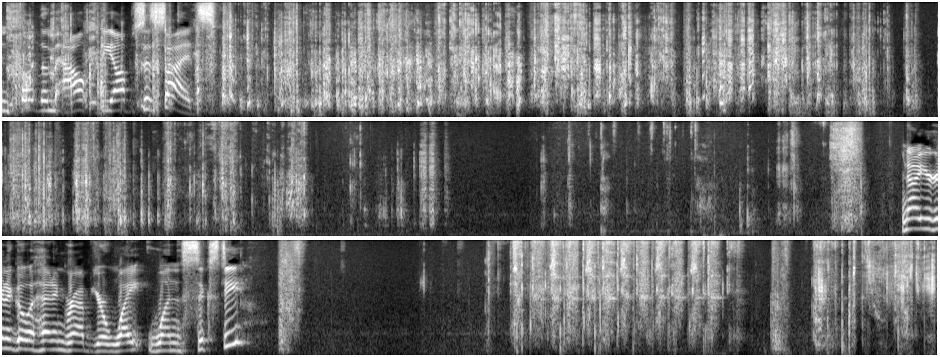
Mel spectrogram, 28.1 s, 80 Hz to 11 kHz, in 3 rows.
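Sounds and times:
balloons rubbing and scraping: 0.0 - 13.9, 21.5 - 21.8, 23.6 - 28.0.

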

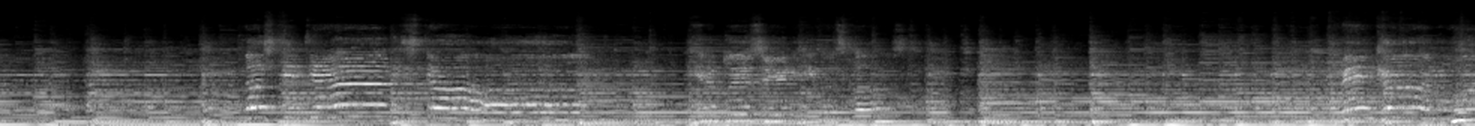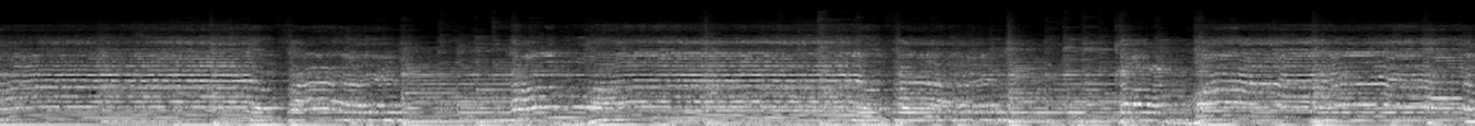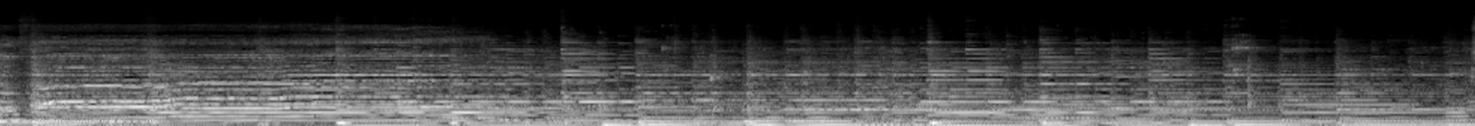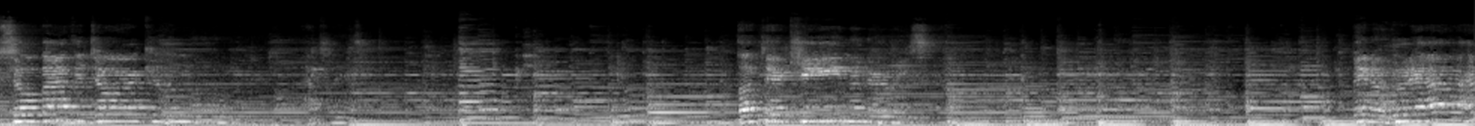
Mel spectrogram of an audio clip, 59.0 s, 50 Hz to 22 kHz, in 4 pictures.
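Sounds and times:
bass guitar: 0.0 - 59.0
strummed acoustic guitars: 0.0 - 59.0
wordless singing: 13.4 - 35.1.

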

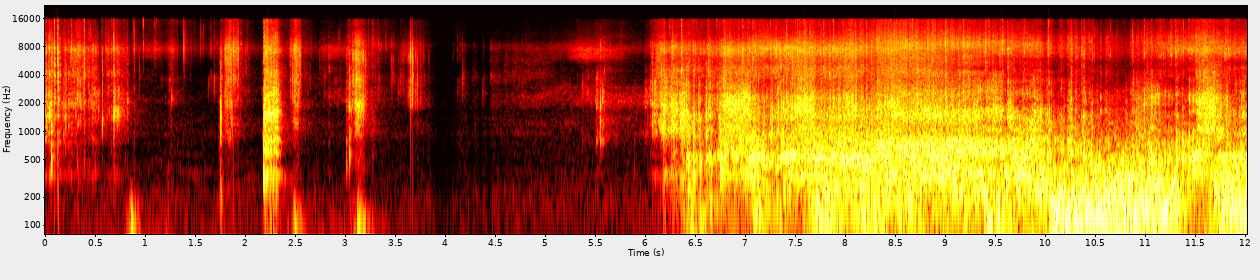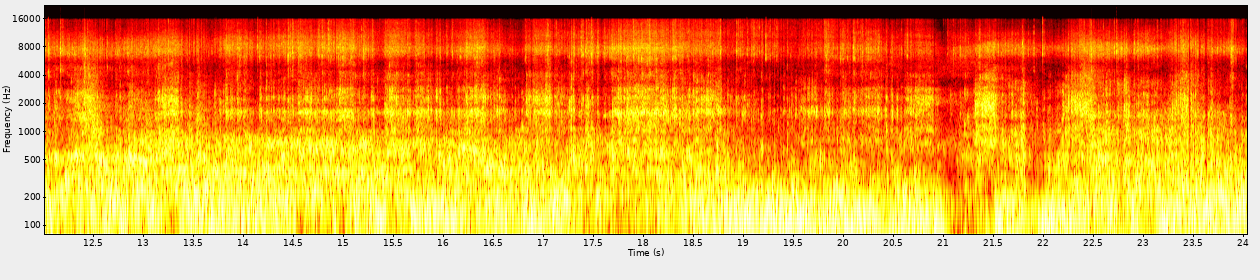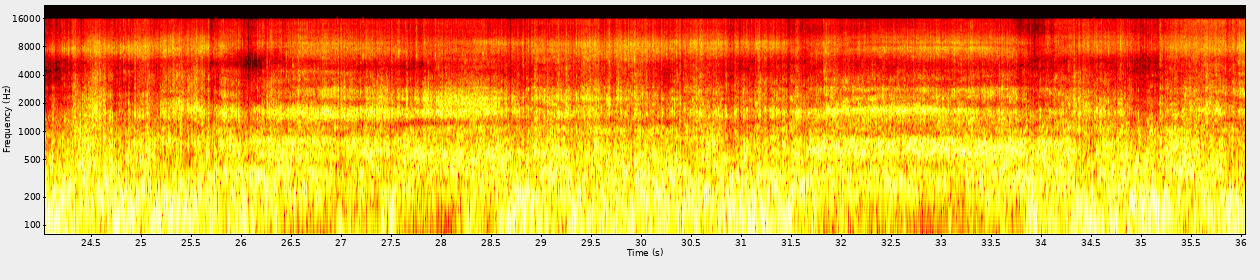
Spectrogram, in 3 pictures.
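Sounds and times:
wheels rolling on concrete: 0.0 - 36.0.

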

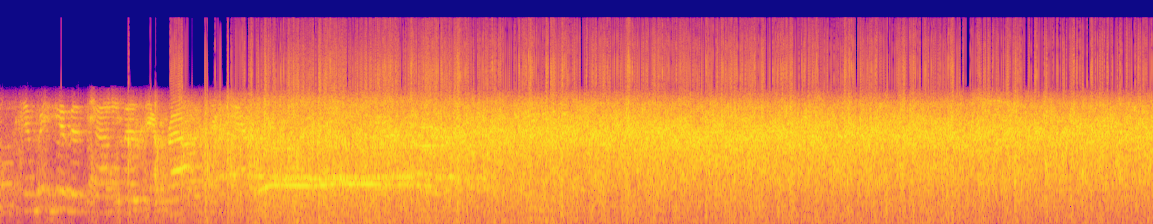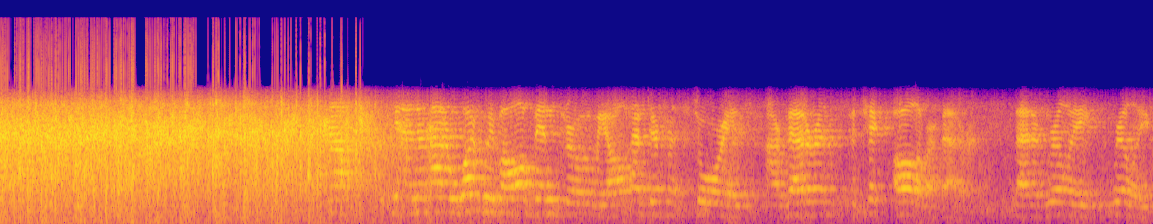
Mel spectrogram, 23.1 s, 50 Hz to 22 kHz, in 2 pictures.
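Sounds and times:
large audience applauding: 1.5 - 15.5.

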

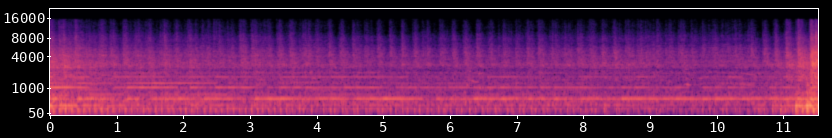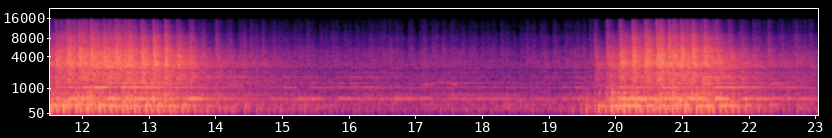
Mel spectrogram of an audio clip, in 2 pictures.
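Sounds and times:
fast drumming: 0.0 - 2.5, 10.6 - 23.0
cymbals crashing: 10.9 - 23.0.

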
